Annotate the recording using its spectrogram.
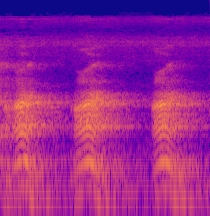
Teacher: sebagian besar permukaan lidah dan langit-langit terbuka atau tidak tidak bertemu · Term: infitah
